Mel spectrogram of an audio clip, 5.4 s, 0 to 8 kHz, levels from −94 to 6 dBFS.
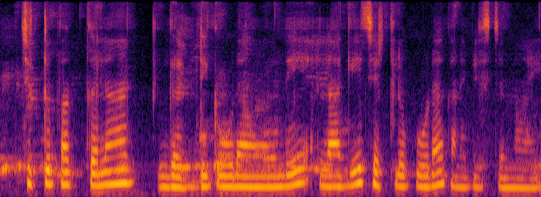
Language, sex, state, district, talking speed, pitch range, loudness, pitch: Telugu, female, Andhra Pradesh, Krishna, 100 wpm, 160-200 Hz, -17 LUFS, 165 Hz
